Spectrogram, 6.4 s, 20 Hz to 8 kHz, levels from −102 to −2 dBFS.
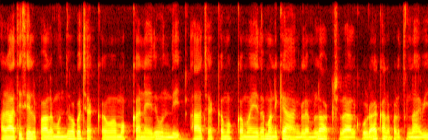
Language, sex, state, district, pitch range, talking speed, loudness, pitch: Telugu, male, Andhra Pradesh, Guntur, 110-120 Hz, 170 wpm, -20 LUFS, 120 Hz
